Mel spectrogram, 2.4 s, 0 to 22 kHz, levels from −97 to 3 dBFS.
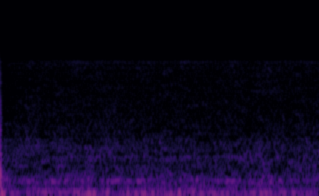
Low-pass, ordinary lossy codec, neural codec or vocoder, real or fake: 7.2 kHz; none; codec, 16 kHz, 4 kbps, FreqCodec, larger model; fake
